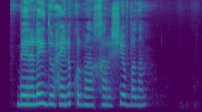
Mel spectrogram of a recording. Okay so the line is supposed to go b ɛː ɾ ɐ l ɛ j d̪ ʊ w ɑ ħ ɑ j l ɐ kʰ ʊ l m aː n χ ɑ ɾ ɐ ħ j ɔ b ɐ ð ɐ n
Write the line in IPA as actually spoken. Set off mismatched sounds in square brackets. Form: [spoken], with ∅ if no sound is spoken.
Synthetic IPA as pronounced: b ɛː ɾ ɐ l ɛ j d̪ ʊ w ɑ ħ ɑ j l ɐ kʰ ʊ l m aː n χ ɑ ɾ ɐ [ʃ] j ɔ b ɐ ð ɐ n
